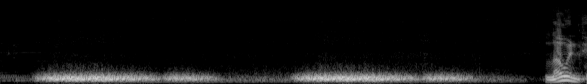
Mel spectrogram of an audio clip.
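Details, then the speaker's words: Normal vesicular breath sounds over the thorax during a nursing health assessment, with the client breathing through the mouth: soft, breezy, long on inspiration and short on expiration. "depending on the area auscultated the normal breath sounds may be vesicular"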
